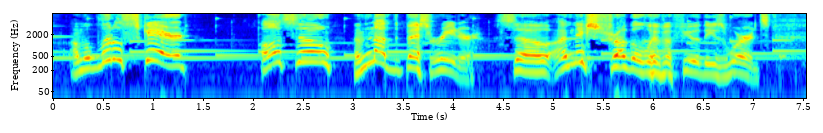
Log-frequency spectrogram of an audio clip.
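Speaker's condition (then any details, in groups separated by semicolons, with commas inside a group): No condition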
